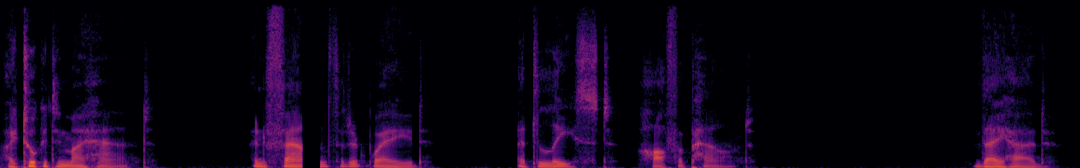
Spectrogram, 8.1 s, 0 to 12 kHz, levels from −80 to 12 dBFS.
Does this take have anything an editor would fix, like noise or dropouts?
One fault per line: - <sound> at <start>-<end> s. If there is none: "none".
- dropout at 2.3-2.4 s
